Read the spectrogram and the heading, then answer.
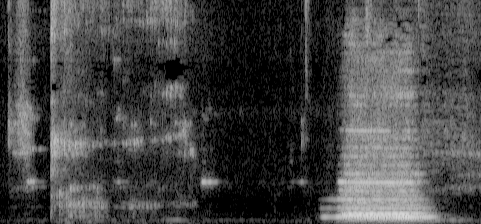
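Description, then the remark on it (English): A train horn blares loudly for over a second with a rich, harmonic tone, preceded by faint rattling and clanking of a passing train. “Hold on, train's got to go by.”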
